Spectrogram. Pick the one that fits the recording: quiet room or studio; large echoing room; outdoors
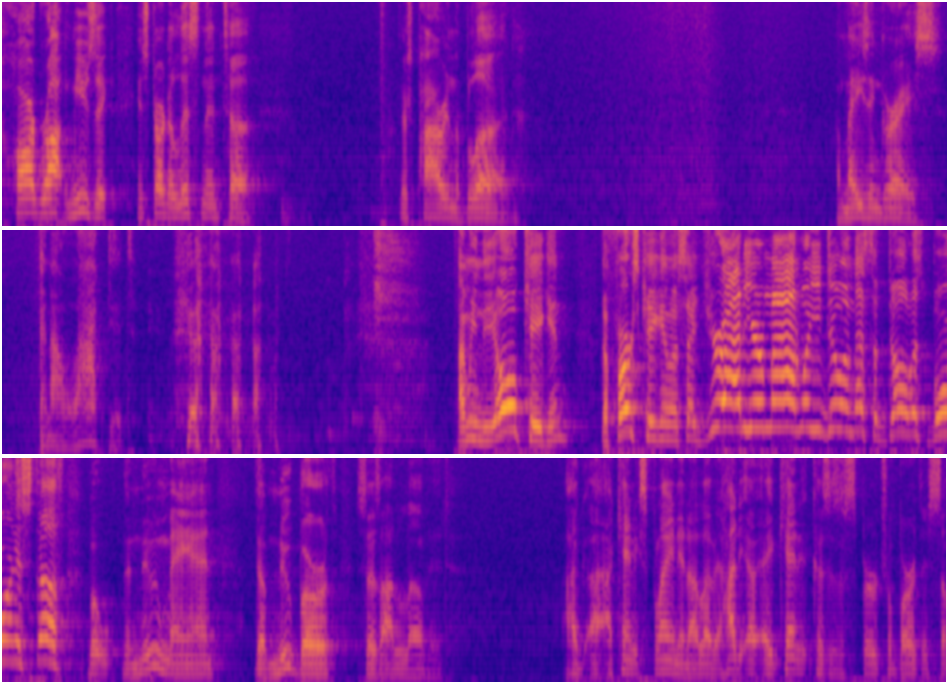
large echoing room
